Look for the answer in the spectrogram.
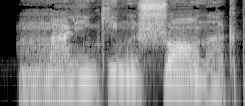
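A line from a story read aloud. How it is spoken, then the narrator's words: Hissed. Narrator (Russian): прошипел он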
